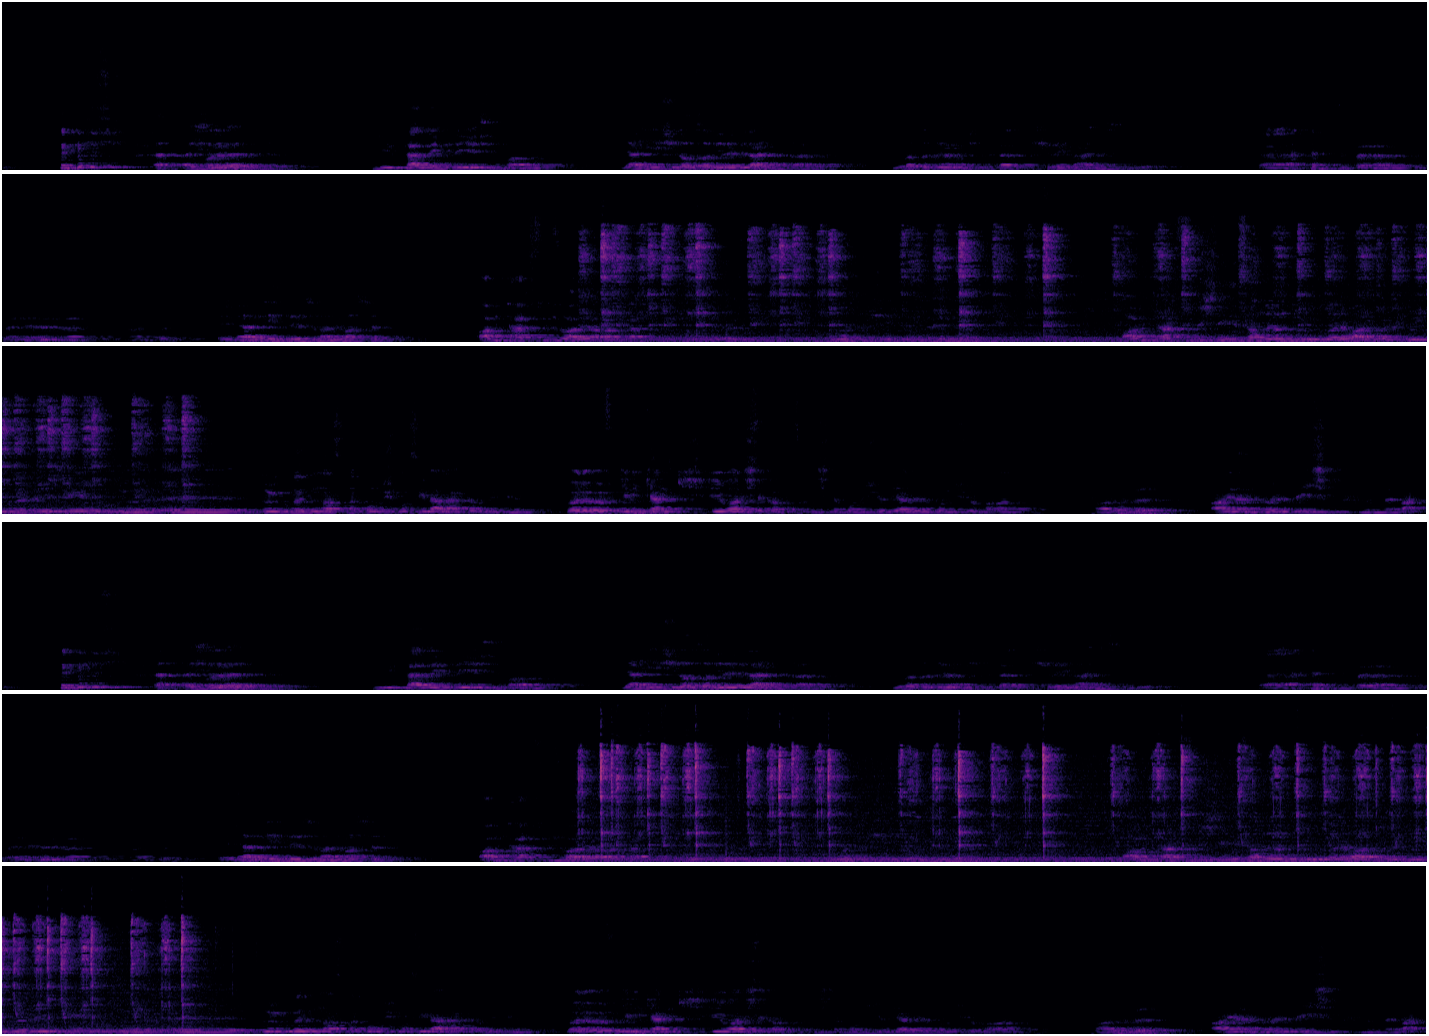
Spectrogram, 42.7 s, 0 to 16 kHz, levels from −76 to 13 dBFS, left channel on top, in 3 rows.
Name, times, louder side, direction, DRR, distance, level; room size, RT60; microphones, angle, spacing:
voice 1, 0.4-1.6 2.0-2.5 3.7-5.5 9.3-9.6 12.6-15.0 15.5-16.0 16.4-17.0 19.0-21.8 23.5-24.0 25.4-33.8 34.1-38.7 40.6-42.6, left 1 dB, 65° left, -1 dB, 0.6 m, -51 dB
voice 2, 1.5-2.7 6.2-8.3 8.9-11.5 14.4-14.8 16.6-18.1 22.5-24.0 34.6-34.9 39.4-40.1, equal, 10° left, -4 dB, 0.5 m, -51 dB
sound 1, 20.0-31.2, right 6 dB, 60° right, 0.4 m, -46 dB
3.5 x 2.3 x 3.2 m, 1.2 s
head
